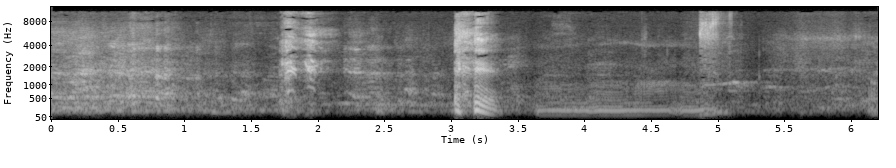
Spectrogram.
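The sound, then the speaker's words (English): One sudden, forceful sneeze bursts out, with a couple of softer breathy sounds around it and muffled voices murmuring underneath. “Bless you.”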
